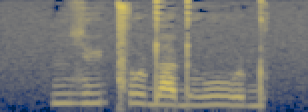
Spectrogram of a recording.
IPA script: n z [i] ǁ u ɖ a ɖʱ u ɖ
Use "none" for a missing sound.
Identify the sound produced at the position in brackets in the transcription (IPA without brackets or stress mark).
y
